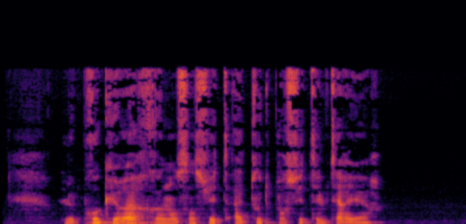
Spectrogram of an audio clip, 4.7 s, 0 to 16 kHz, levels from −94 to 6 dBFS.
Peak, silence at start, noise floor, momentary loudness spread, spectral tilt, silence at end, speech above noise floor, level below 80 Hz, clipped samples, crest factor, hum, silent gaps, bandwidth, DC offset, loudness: -10 dBFS; 0.15 s; -73 dBFS; 19 LU; -4 dB/octave; 0.9 s; 45 dB; -48 dBFS; under 0.1%; 20 dB; none; none; 12 kHz; under 0.1%; -28 LUFS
